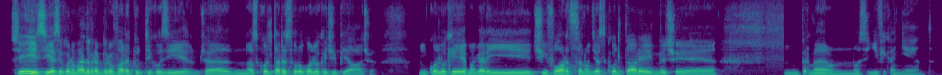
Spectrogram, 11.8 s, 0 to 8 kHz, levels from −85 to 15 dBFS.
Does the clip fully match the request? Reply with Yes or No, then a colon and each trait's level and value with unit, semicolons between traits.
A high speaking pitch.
No: low, 125 Hz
